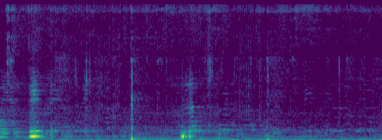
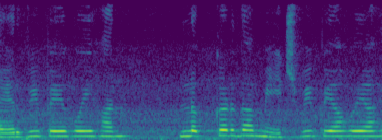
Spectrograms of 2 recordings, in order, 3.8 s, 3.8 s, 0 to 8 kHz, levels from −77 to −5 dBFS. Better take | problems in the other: second | noise reduction (neural mask model DeepFilterNet 3)

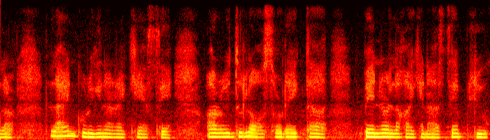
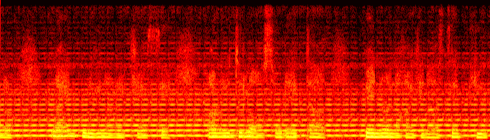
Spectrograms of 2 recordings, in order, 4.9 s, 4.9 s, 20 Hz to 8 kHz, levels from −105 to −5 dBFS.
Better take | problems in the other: first | background sound (Bowed string instrument); 2 dB below the speech

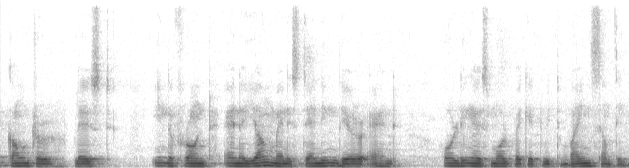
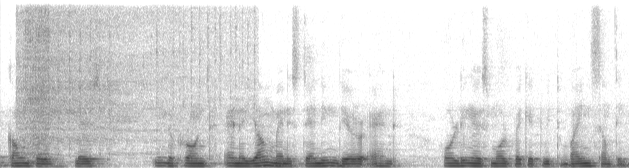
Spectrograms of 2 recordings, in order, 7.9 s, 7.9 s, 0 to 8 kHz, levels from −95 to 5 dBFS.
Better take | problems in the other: first | background sound (Accelerating, revving, vroom); 20 dB below the speech

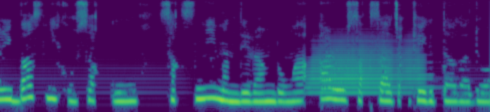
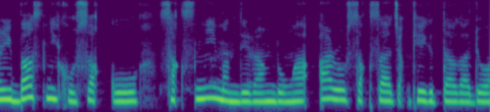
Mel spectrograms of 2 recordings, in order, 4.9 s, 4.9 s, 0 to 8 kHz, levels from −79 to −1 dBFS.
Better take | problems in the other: second | noise reduction (classical method spectral subtraction)

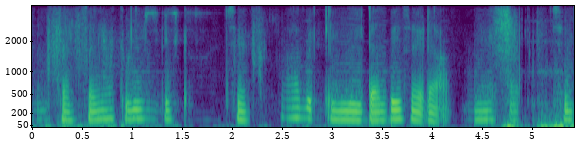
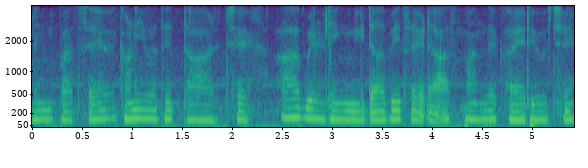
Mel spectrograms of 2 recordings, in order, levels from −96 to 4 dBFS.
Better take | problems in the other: second | noise reduction (neural separator model SepFormer WHAMR!)

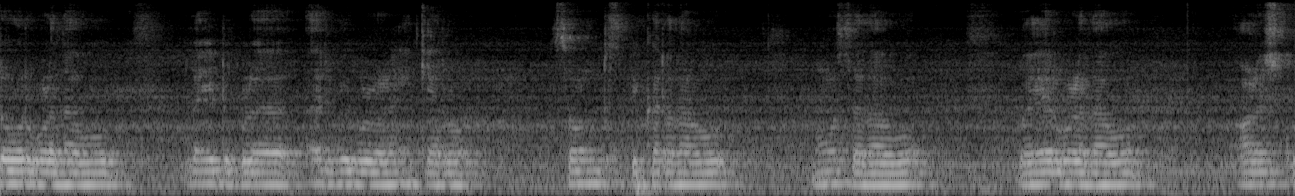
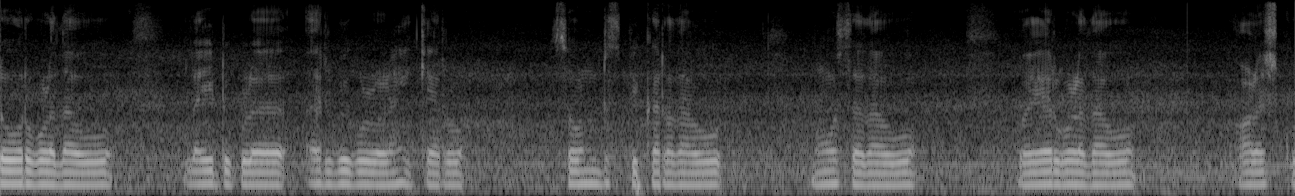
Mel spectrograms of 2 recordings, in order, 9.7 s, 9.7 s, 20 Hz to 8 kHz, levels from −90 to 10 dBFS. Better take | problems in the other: second | room echo; dies away in 0.9 s

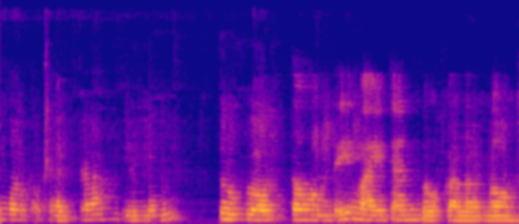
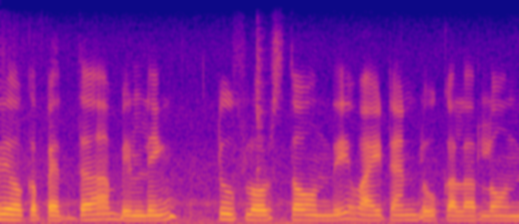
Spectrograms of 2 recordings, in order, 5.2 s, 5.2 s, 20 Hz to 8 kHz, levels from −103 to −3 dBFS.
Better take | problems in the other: second | noise reduction (neural mask model DeepFilterNet 3)

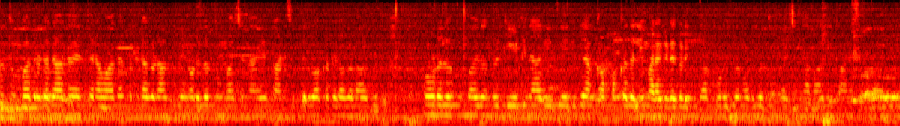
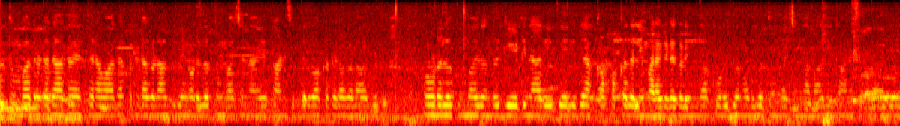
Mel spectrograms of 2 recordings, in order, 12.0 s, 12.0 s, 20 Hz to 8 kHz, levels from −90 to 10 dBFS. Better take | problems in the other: second | background sound (Bowed string instrument); 17 dB below the speech // room echo; dies away in 1.3 s

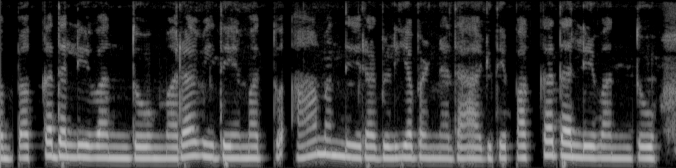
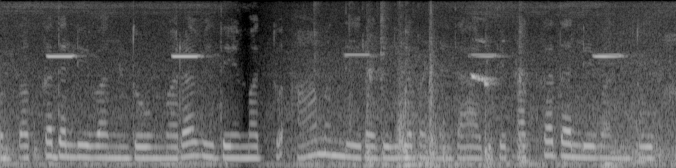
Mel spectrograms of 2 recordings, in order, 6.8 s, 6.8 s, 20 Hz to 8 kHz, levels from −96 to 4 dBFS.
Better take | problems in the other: first | background sound (Sliding door / Train); 3 dB below the speech

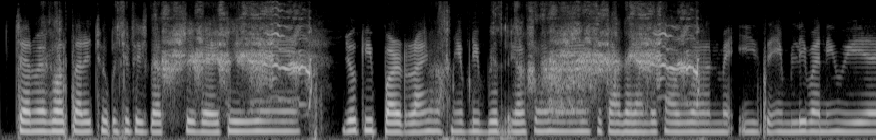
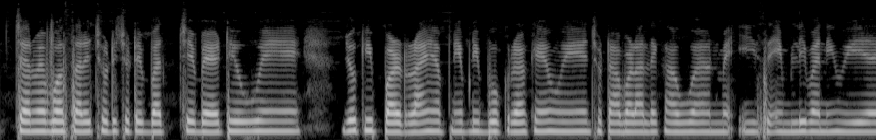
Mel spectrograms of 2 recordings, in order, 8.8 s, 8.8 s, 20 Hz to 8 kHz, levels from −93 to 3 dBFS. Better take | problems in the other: second | noise reduction (neural diffusion model UNIVERSE++)

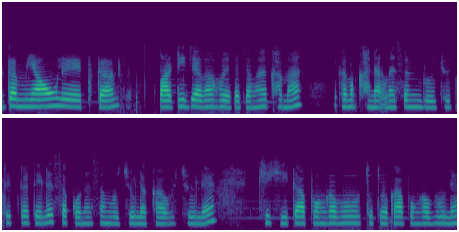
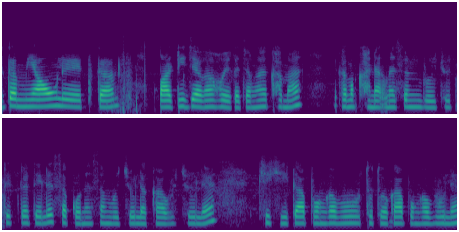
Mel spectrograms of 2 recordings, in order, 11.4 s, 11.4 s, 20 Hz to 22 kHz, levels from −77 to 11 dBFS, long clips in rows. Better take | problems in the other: second | noise reduction (neural separator model SepFormer DNS4)

